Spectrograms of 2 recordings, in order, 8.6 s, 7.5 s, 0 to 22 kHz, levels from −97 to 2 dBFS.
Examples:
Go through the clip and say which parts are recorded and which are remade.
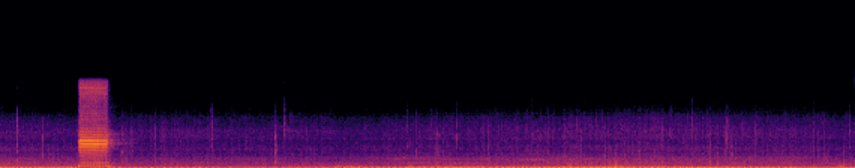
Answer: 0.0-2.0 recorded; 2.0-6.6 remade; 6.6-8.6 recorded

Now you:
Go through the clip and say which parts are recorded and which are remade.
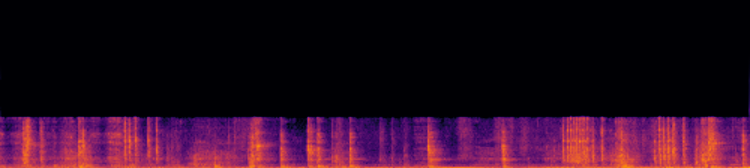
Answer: 0.0-3.0 remade; 3.0-5.9 recorded; 5.9-7.5 remade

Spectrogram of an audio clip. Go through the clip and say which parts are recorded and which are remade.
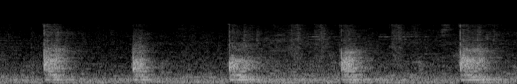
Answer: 0.0-2.5 recorded; 2.5-5.2 remade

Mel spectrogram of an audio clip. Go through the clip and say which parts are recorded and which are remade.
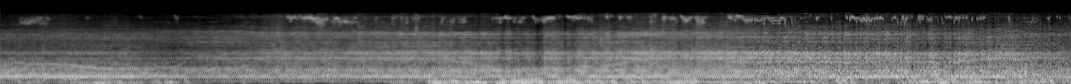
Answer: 0.0-7.5 remade; 7.5-10.7 recorded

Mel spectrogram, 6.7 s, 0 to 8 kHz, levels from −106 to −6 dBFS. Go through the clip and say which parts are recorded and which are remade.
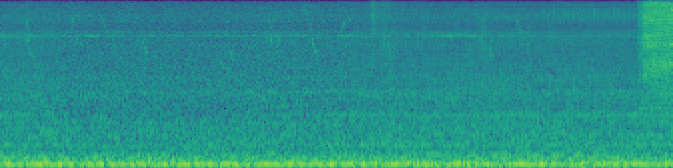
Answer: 0.0-0.6 remade; 0.6-3.5 recorded; 3.5-6.7 remade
